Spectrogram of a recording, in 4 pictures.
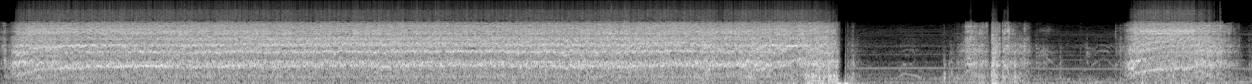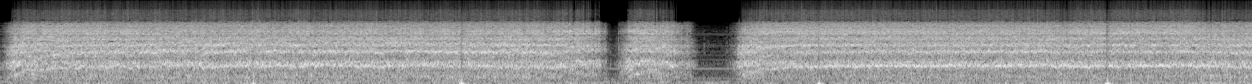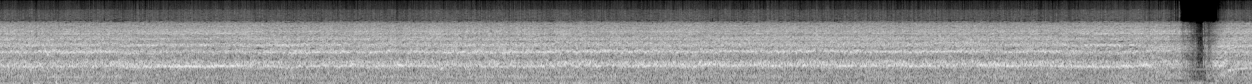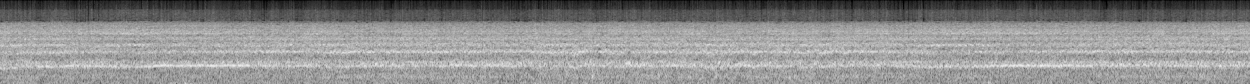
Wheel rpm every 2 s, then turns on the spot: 170, 220, 230, 230, 50, 40, 140, 220, 220, 70, 200, 230, 220, 220, 220, 220, 230, 230, 140, 220, 230, 230, 220, 220, 230.
none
